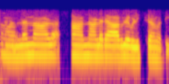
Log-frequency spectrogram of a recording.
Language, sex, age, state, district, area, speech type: Malayalam, female, 60+, Kerala, Wayanad, rural, conversation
